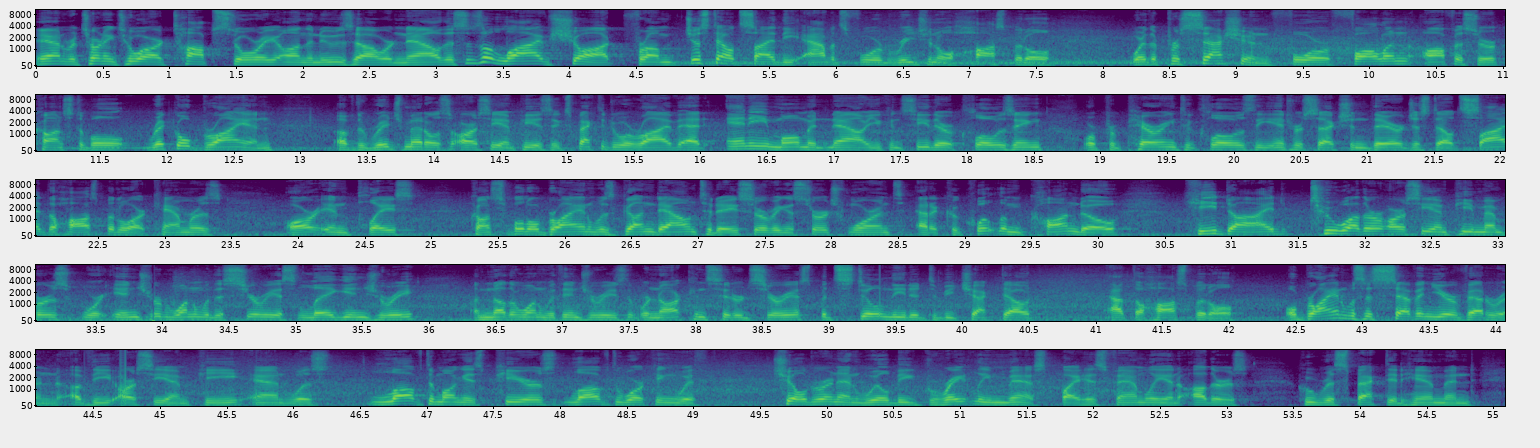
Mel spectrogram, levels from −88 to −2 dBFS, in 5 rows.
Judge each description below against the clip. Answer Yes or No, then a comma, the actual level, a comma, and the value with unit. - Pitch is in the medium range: No, low, 125 Hz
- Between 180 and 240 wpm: No, average, 160 wpm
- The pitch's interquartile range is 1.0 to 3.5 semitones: Yes, average, 2.7 semitones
